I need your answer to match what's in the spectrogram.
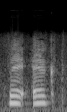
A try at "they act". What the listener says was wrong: When she says they act, it almost sounded like they act with a short E instead of a short A. So vowel differences can be important in sounding native or not.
